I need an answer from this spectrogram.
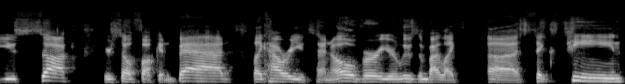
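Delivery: ordinary delivery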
